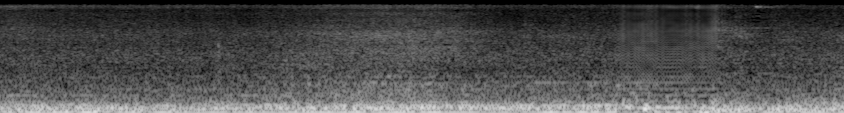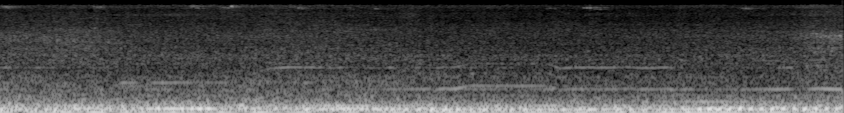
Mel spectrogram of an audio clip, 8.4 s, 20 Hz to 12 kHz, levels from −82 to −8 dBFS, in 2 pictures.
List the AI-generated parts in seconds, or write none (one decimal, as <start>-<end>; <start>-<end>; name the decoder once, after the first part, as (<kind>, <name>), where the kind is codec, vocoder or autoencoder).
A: 3.1-3.6 (vocoder, Vocos)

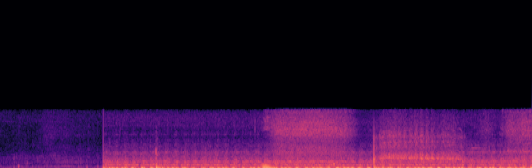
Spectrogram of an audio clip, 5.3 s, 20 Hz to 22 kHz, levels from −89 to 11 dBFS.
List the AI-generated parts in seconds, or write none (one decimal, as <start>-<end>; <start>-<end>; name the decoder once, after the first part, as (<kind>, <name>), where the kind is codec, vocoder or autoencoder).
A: 3.0-3.8 (codec, DAC)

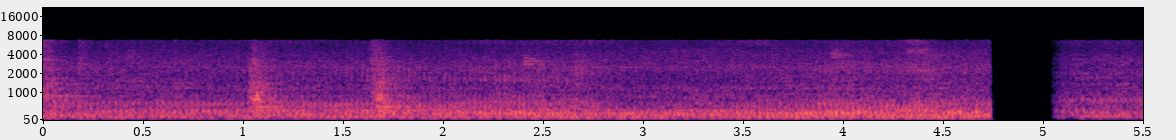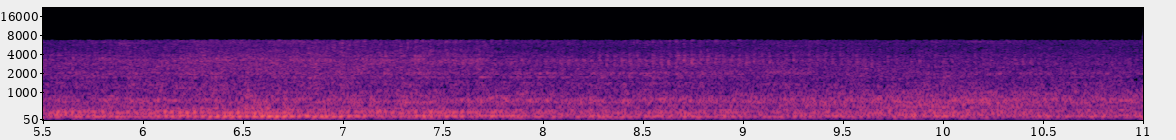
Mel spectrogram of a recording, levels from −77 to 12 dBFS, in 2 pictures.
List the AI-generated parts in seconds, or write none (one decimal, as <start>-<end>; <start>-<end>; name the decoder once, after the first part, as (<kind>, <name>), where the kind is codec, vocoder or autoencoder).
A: 5.9-6.9 (vocoder, BigVGAN v2)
